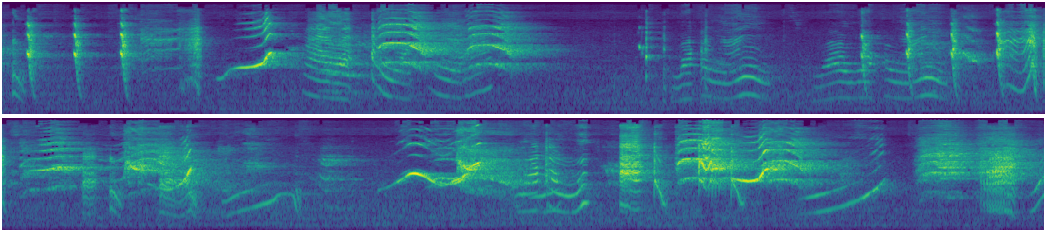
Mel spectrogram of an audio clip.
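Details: Pet talking parrots from India calling nonstop: dense overlapping squawks, looping whistles and bent chattering notes, several birds at once, with faint speech-like sounds mixed in.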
